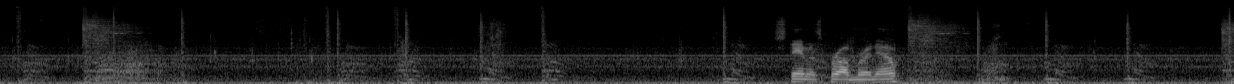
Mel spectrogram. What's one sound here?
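Weapon blows strike a creature with sharp, repeated thuds.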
